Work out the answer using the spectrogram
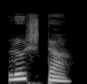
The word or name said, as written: ರಿಷ್ಟ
